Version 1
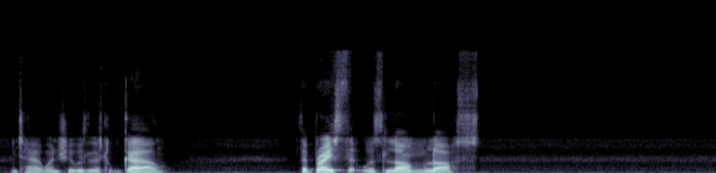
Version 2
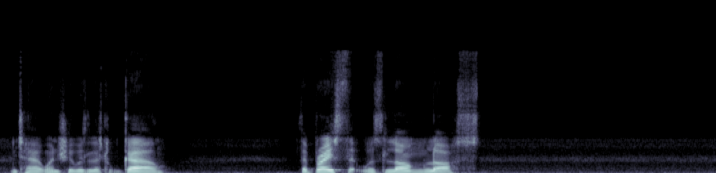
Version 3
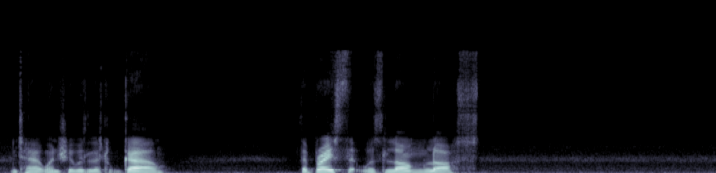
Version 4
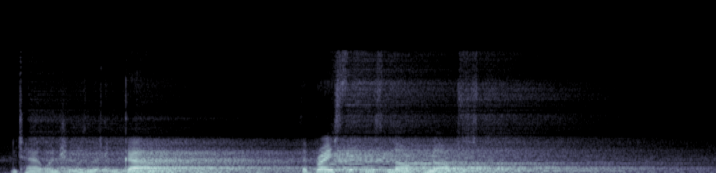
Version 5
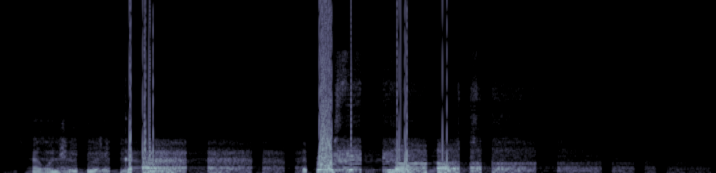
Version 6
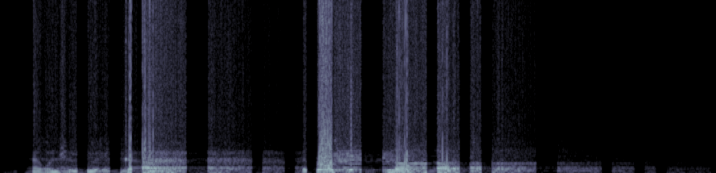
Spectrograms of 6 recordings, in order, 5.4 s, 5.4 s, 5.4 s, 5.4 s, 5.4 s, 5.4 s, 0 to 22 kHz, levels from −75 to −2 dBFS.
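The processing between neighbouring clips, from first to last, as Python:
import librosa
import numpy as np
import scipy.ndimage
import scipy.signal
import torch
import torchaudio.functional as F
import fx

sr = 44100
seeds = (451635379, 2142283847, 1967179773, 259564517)

y1 = fx.rider(x, sr, range_db=5, speed_s=2.0)
y2 = fx.band_shelf(y1, sr, hz=5200.0, db=-11.0, octaves=1.3)
y2 = y2 * 10.0 ** (1.0 / 20.0)
y3 = fx.rev_freeverb(y2, sr, rt60_s=4.3, hf_ratio=0.95, predelay_ms=40, drr_db=-0.5)
y3 = y3 * 10.0 ** (-3.0 / 20.0)
y4 = fx.bin_expand(y3, sr, power=1.5)
y4 = fx.step_gate(y4, sr, bpm=183, pattern='x..xxxx.xx.x.xxx', floor_db=-24.0, edge_ms=4.5)
y4 = (np.mod(10.0 ** (12.0 / 20.0) * y4 + 1.0, 2.0) - 1.0) / 10.0 ** (12.0 / 20.0)
y4 = y4 * 10.0 ** (-5.5 / 20.0)
y5 = fx.clock_jitter(y4, sr, seeds[0], jitter_ms=0.036)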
